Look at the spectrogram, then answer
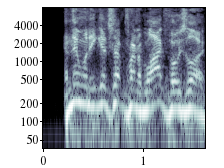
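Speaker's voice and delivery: ordinary talk, nothing marked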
